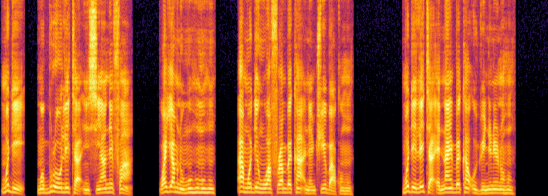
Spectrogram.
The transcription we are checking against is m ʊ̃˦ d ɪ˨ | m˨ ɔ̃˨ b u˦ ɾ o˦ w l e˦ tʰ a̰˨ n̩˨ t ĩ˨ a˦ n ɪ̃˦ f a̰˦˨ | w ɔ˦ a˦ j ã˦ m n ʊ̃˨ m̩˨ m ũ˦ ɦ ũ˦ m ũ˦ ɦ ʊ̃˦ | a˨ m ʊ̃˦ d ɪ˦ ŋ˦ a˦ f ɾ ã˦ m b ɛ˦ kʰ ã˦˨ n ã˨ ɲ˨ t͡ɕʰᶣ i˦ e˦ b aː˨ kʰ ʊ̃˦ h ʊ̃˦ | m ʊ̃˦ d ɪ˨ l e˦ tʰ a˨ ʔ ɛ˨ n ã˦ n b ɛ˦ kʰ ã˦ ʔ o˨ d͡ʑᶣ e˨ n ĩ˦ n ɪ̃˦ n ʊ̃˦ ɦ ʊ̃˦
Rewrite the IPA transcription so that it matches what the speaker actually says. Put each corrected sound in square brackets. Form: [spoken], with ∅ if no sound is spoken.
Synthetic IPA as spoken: m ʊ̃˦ d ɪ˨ | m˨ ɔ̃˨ b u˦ ɾ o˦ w l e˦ tʰ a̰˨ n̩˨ [s] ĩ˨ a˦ n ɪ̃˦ f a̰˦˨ | w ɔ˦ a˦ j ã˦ m n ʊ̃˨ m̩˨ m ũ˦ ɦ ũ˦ m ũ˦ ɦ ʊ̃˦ | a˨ m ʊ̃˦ d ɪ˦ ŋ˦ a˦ f ɾ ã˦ m b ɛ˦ kʰ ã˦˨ n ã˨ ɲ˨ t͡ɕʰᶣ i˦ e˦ b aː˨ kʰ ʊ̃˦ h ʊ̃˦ | m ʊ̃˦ d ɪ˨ l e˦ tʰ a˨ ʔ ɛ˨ n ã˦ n b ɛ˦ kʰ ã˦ ʔ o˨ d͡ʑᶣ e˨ n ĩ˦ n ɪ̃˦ n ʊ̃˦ ɦ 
